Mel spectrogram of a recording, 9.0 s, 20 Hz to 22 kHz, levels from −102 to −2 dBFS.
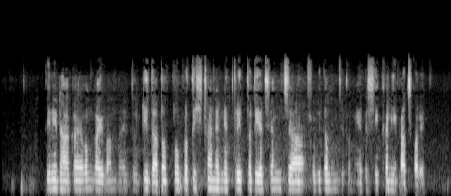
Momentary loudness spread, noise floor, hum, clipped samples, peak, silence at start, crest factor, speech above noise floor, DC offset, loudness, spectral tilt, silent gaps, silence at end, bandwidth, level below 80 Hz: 18 LU; -47 dBFS; none; under 0.1%; -2 dBFS; 0.95 s; 18 dB; 28 dB; under 0.1%; -19 LUFS; -5 dB/octave; none; 0.55 s; 7.6 kHz; -62 dBFS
